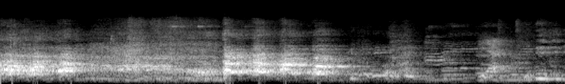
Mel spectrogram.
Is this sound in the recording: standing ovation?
no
